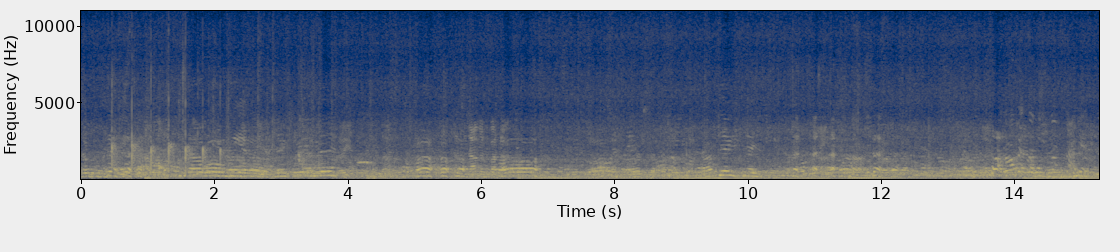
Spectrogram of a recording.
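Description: A crowd of men and women chatter and talk at once.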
